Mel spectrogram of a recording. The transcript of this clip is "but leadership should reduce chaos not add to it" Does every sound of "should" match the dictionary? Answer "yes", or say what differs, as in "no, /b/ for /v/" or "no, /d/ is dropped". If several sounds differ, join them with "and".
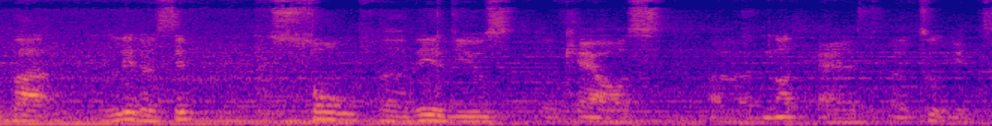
no, /s/ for /ʃ/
